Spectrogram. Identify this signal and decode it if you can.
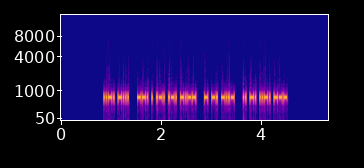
Morse code, heard as a keyed tone, about 51 wpm, 700 Hz. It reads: FB GERRY TNX INFO
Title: Practice QSO - Exchange 3 - More Info - 50wpm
